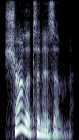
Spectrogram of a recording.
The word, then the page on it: charlatanism: British English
